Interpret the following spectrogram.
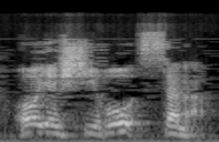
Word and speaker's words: Oyashiro-sama: Oyashiro-sama excusez-moi, j'ai mal prononcé, la déité locale, Oyashiro-sama, voilà.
